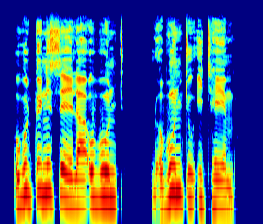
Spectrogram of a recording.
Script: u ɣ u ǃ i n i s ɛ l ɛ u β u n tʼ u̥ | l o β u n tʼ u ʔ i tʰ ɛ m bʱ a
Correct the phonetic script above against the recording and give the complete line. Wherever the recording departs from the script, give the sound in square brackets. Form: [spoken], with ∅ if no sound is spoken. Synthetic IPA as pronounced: u ɣ u ǃ i n i s ɛ l [a] u β u n tʼ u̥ | l o β u n tʼ u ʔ i tʰ [ɛː] m bʱ a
